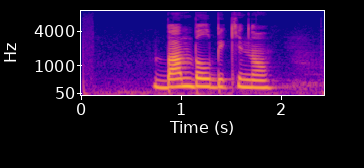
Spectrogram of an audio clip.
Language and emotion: Russian, neutral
